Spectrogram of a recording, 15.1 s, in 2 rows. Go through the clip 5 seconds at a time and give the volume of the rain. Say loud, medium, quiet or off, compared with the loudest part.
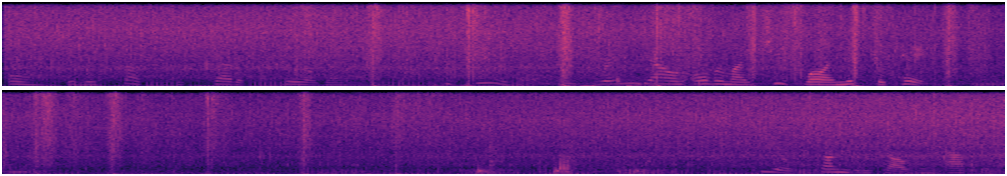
loud, medium, loud.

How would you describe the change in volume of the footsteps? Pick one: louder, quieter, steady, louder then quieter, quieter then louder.
quieter then louder.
